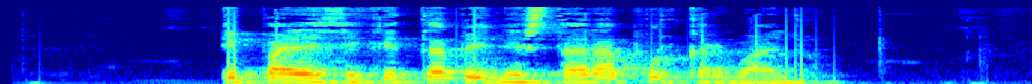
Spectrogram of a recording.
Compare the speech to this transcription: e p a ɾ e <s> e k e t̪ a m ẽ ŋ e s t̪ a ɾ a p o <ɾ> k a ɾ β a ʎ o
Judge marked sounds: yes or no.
no, yes

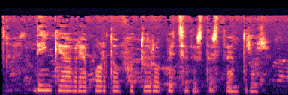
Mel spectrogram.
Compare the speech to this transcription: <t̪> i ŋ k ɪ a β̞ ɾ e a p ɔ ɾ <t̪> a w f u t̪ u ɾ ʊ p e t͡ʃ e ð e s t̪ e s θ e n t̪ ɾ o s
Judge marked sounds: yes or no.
no, yes

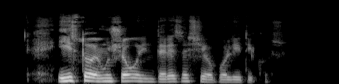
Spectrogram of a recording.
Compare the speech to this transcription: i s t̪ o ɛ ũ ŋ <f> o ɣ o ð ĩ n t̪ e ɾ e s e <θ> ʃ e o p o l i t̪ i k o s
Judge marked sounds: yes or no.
no, no

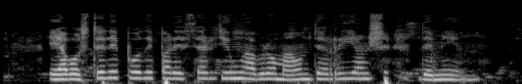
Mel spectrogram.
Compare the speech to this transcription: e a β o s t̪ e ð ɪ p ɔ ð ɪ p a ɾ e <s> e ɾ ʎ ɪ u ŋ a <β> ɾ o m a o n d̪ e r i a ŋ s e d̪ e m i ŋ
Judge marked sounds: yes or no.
no, yes

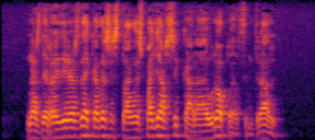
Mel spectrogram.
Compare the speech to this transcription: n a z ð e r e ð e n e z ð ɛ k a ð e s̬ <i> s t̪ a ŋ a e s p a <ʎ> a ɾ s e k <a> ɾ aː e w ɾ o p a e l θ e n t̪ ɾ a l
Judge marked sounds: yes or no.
no, yes, yes

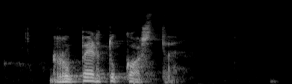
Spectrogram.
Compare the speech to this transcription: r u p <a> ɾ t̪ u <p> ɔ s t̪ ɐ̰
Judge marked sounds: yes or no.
no, no

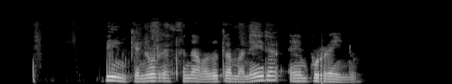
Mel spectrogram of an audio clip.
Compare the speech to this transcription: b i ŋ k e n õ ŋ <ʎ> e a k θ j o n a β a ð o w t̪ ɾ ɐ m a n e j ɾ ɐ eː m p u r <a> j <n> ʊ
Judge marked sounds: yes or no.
no, no, yes

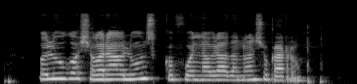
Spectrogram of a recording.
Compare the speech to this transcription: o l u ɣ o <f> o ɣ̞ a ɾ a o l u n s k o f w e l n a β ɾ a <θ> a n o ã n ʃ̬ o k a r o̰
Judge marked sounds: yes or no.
no, no

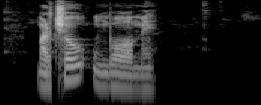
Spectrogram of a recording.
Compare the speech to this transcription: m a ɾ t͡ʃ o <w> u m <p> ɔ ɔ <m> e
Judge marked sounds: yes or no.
yes, no, yes

